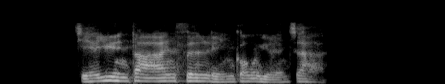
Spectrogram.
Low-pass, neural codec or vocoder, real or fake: 7.2 kHz; codec, 24 kHz, 3 kbps, HILCodec; fake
